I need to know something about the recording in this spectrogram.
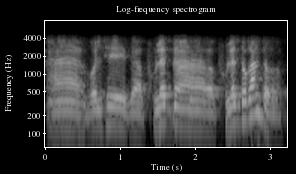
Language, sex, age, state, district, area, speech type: Bengali, male, 30-45, West Bengal, Darjeeling, rural, conversation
